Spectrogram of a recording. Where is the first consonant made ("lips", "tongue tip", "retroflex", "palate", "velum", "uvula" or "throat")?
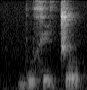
lips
